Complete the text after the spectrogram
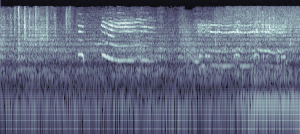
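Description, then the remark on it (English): A protective mother wolf gives several high, wavering whines and yelps in quick succession, sliding up and down in pitch over a steady low rumble of background noise. “He's a wolf. And that is its incredibly protective mother.”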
